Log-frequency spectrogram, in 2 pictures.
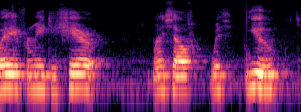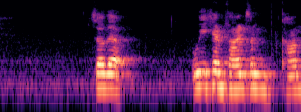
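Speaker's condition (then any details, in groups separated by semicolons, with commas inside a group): Cerebral palsy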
